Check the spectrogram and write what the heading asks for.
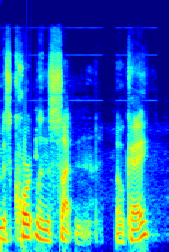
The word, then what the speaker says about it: Sutton: His name is Courtland Sutton. Okay. S U T O N. Sutton. But they don't say Sutton. They say Sutton.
